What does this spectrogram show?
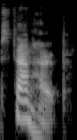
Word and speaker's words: Stanhope: his title, the Earl of Stanhope, and you pronounce his name Stanhope.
